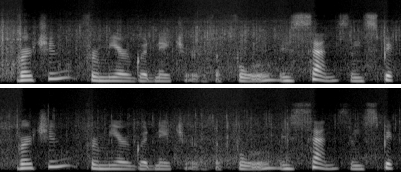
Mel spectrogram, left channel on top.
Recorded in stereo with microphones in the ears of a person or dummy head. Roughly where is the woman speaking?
Left.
